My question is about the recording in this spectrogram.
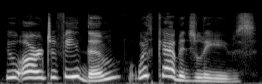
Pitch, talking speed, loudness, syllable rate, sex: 250 Hz, 185 wpm, -14 LUFS, 4.9 syllables/s, female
